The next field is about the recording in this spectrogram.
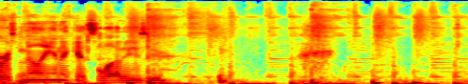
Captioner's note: chuckling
